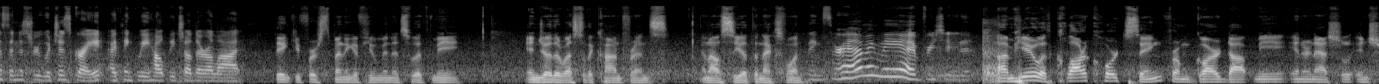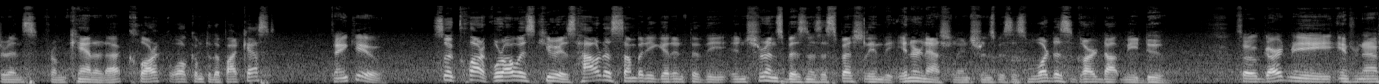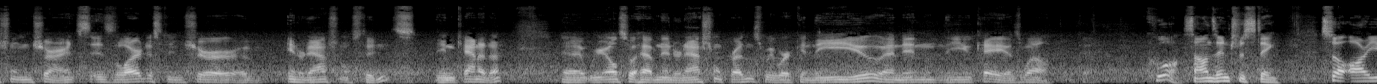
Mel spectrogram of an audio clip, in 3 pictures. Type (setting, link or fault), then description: setting, busy venue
